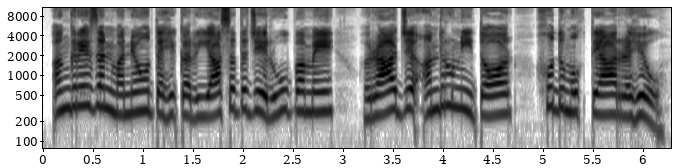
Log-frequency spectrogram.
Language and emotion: Sindhi, neutral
